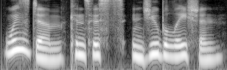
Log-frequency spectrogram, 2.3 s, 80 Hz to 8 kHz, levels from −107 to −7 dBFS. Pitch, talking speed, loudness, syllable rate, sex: 200 Hz, 105 wpm, -16 LUFS, 4.2 syllables/s, female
